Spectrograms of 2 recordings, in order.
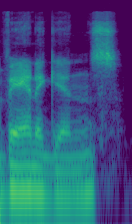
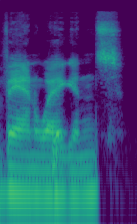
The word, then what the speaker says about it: Vanagon: I usually pronounce them Vanagons. Vanagons? Yeah, Okay. not Van Wagons.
